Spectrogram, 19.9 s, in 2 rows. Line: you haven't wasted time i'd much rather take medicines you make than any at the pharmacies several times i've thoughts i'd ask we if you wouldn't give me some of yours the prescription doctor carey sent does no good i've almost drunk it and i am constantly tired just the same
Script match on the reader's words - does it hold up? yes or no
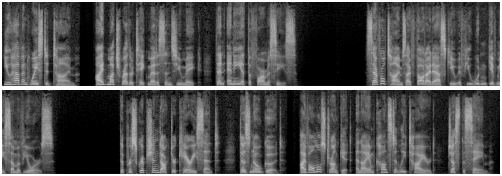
no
